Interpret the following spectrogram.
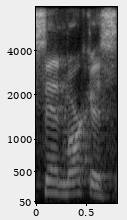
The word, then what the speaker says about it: San Marcos: How do you pronounce it? It's San Marcos, and then this is the Party School Bowl.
